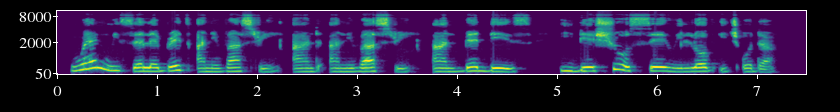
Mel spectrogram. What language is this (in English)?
Nigerian Pidgin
